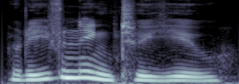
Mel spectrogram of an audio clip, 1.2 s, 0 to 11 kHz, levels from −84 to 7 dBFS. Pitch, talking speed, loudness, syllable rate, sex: 190 Hz, 200 wpm, -13 LUFS, 5.3 syllables/s, female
